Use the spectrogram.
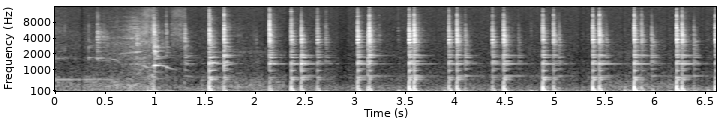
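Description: A slim 0.33 L Coca-Cola Cherry aluminium can, hollow and resting on a tablecloth, is tapped with long fingernails and fingertips. The taps come as quick, short, bright clicks with a faint metallic ring, in an uneven rhythm. Softer rubbing and handling sounds fill the gaps between them.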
